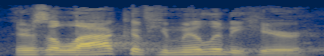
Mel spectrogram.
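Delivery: ordinary talk, nothing marked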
